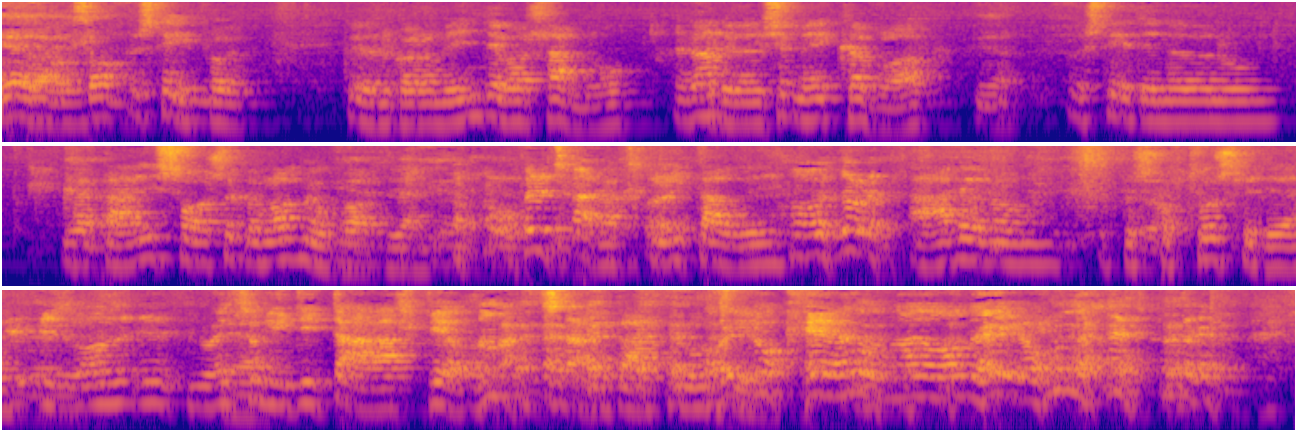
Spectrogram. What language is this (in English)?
Welsh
